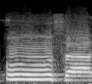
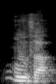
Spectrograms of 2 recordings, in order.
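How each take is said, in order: First: اونسا with a long nasal hold before سا; slow, hummed n in اونسا; clear ghunna. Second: اونسا said short, the n squashed away; quick اونسا without any nasal hum; no ghunna. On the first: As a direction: stretch the hidden n of اونسا through the nose. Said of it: "تو آپ کو clear معلوم ہے". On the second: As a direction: drop the nasal hold in اونسا. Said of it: "کہ غنہ نہ کریں گے آپ". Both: Shown as a demonstration.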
